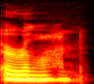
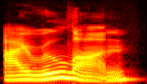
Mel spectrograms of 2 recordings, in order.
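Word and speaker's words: Irulan: And by the way, I would have never known that was pronounced Erlon. Yeah. I literally was pronouncing it I rule on.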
